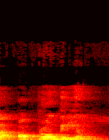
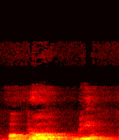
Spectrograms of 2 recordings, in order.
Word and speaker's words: opprobrium: सही ऑप्शन होगा ऑप्रोब्रियम। अगर आपको स्पेलिंग नहीं समझ में आ रहा हो तो OPPROBRIUM, ऑप्रोब्रियम।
